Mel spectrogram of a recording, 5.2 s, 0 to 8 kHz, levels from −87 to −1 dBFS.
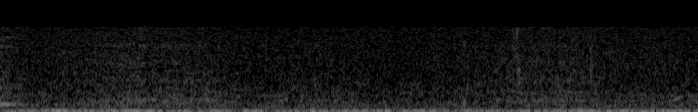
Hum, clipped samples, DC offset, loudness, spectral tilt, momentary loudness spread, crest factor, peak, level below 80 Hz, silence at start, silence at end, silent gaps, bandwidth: none; under 0.1%; under 0.1%; -59 LUFS; -4 dB/octave; 4 LU; 12 dB; -42 dBFS; -56 dBFS; 0 s; 0 s; none; 3.9 kHz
